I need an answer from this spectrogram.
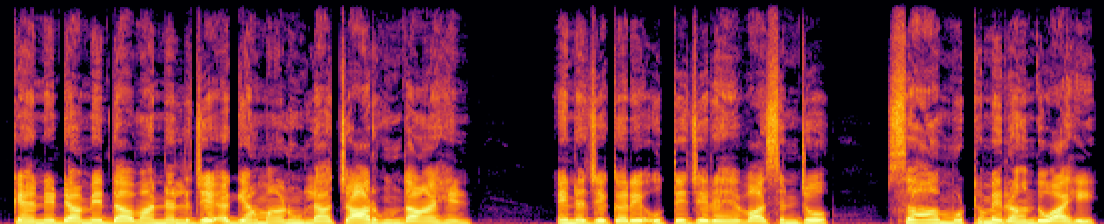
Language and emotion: Sindhi, fearful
